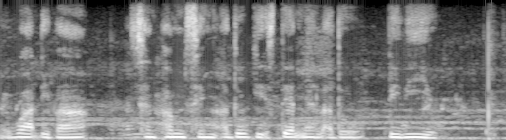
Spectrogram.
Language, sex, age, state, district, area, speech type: Manipuri, female, 45-60, Manipur, Churachandpur, urban, read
